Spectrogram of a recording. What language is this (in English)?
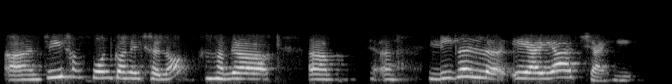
Maithili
